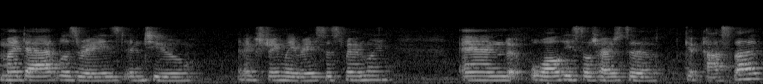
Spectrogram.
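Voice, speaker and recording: Over noticeable background noise and audible room echo, a speaker with an American accent talks in a flat monotone at a fairly slow pace. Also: woman, medium pitch for a woman. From southern Ohio, Scioto County. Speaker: college student interviewee. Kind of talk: interview.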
